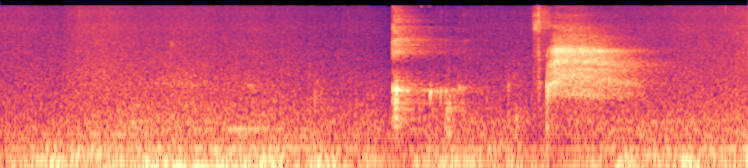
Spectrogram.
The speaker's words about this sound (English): Sounds of water.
